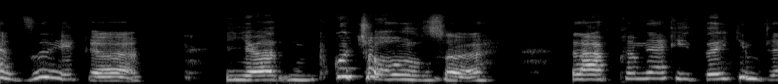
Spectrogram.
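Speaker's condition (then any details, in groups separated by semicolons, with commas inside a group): Mild dysarthria; mild dysarthria, not understood by voice assistant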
